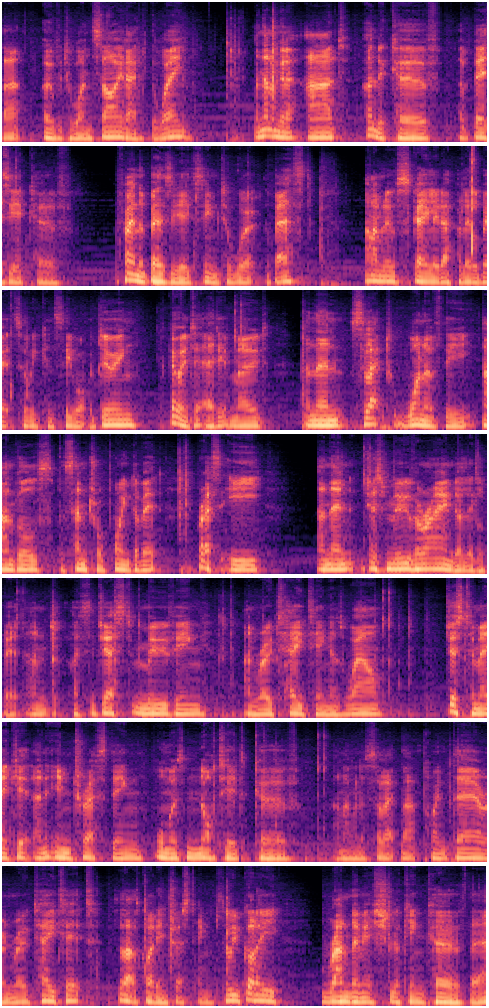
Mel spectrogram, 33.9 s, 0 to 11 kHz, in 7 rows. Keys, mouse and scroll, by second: 0.2 g, 1.0 click, 2.3 shift+a, 4.9 click, 8.4 s, 9.5 click, 11.2 Tab, 12.0 click, 13.4-13.8 scroll up 1, 14.4 scroll down 1, 16.3 e, 18.2 click, 18.4 e, 19.6 click, 19.9 middle click, 20.8 e, 21.4 click, 21.6 r, 23.2 click, 23.6 middle click, 24.0 e, 25.7 r, 26.8 click, 27.2 middle click, 27.4 click, 28.7 r, 30.1-30.7 scroll up 1, 30.7 Tab, 31.4 middle click, 31.6 middle click.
